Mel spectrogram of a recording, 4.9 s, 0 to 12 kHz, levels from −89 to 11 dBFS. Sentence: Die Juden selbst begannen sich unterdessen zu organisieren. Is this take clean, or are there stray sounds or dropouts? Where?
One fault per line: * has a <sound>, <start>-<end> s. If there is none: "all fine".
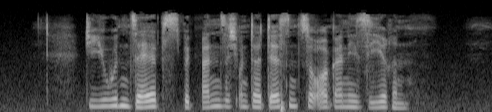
* has a dropout, 1.9-2.0 s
